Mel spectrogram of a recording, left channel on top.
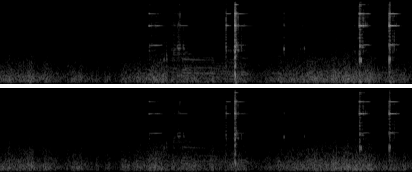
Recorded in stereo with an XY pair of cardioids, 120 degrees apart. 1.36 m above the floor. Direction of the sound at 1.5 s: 40° left.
